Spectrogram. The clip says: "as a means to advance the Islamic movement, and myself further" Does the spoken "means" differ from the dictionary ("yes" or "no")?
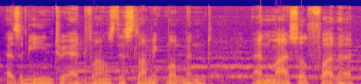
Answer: yes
